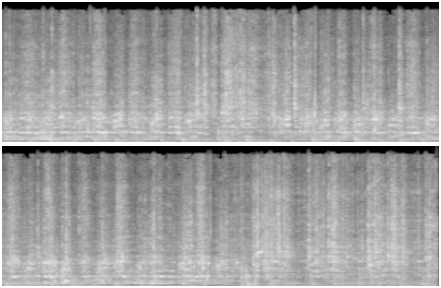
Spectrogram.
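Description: Freshly added cornmeal being stirred in a pot of liquid, a utensil scraping and swishing against the pot in quick, continuous strokes. A steady hum runs underneath.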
